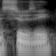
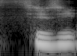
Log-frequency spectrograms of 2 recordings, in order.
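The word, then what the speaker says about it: Siouxsie: I think it's funny that they keep pronouncing it Suxi, you know, Susie. – It's Susie. Yeah, Susie and the Banshees.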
